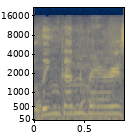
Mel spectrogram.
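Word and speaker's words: lingonberries: um swedish pancakes with is it lean gun berries is that how you say it yes i have a custom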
